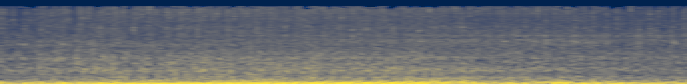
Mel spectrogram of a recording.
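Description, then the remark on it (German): A Waldo Wright Flying Service propeller plane with an open cockpit for four people takes off, its engine droning steadily with a loud, rumbling low end and a rough, pulsing texture, continuous throughout with no voices. “ist ein Start mit der Maschine des Waldo Wright Flying Service. Sie hat ein offenes Cockpit für vier Personen.”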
